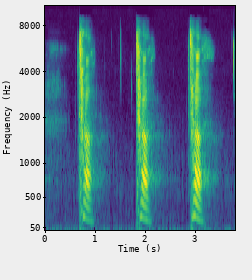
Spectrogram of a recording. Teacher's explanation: You pronounce the without puff of air, but you pronounce t with puff of air.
